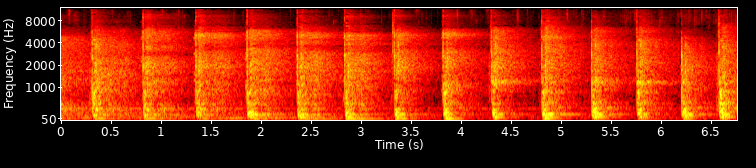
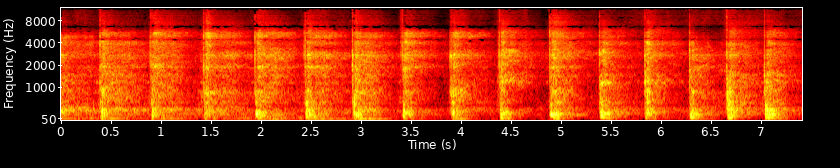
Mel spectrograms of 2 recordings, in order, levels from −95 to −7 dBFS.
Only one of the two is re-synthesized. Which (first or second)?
second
